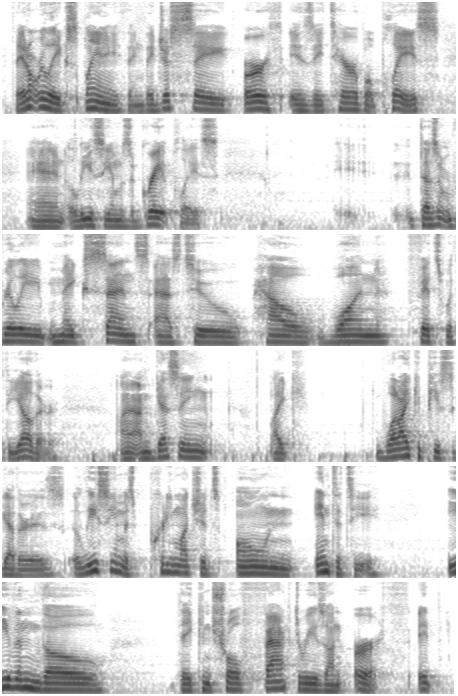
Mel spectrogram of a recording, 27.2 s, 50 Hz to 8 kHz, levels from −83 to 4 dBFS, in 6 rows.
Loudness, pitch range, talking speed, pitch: -26 LUFS, 115-135 Hz, 125 wpm, 120 Hz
